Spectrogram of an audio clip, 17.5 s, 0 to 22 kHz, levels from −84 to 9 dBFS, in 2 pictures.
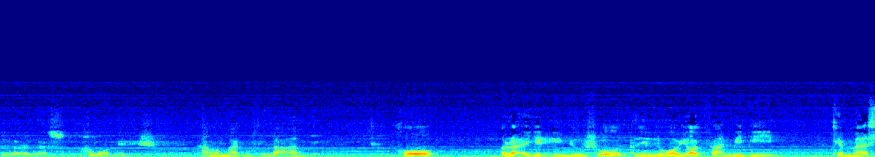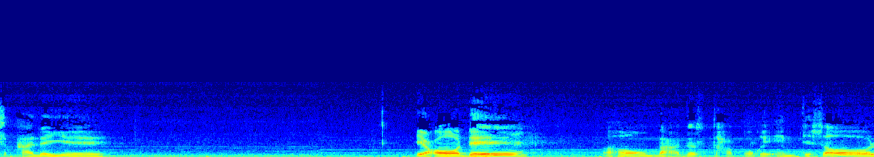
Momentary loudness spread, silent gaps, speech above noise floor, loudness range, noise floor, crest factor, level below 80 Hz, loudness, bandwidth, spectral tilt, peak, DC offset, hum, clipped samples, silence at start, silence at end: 25 LU; none; 20 dB; 13 LU; -43 dBFS; 22 dB; -46 dBFS; -24 LUFS; 10.5 kHz; -7 dB/octave; -4 dBFS; under 0.1%; none; under 0.1%; 0 s; 0 s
